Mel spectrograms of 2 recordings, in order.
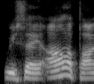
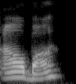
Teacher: Alapa. Note the insertion of the A. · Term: helping vowel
